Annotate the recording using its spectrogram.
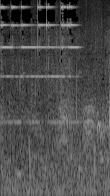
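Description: Bicycle bell rung in quick repeated rings, a bright high metallic ringing in two short runs that stops shortly before the end.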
